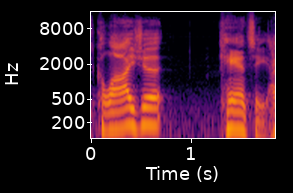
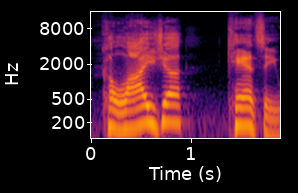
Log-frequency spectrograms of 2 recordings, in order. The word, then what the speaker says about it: Calijah Kancey: And the guy I want to talk about is Calijah Kancey. I say that right? – You got it. – Man, that is a tongue twister. Calijah Kancey.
